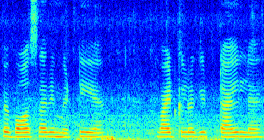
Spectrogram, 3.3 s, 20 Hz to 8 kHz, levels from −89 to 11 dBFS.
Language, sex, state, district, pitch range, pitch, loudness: Hindi, female, Bihar, West Champaran, 225-235 Hz, 230 Hz, -18 LUFS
